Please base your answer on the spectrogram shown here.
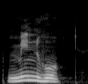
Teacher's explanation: No need for gunna on this noon. The noon is made contact with and then released.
